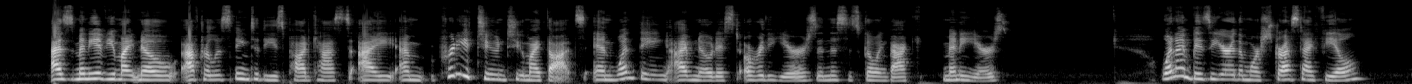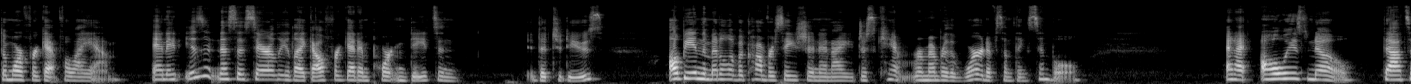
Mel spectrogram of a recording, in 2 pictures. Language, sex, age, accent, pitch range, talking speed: English, female, 30-49, American, 190-245 Hz, 170 wpm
